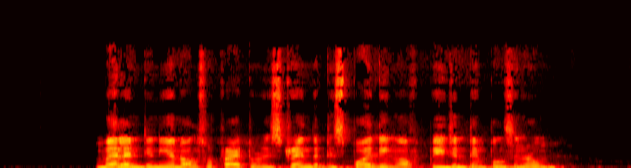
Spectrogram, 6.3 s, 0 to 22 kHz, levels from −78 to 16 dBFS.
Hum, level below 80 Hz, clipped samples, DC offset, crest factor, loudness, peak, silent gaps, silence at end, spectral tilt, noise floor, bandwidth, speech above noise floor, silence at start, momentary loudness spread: none; -62 dBFS; under 0.1%; under 0.1%; 20 dB; -20 LUFS; -2 dBFS; none; 0.65 s; -4.5 dB/octave; -75 dBFS; 16.5 kHz; 54 dB; 1 s; 9 LU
